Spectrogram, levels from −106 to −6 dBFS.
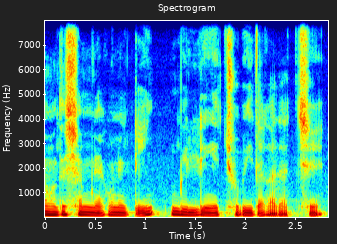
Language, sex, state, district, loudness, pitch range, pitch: Bengali, male, West Bengal, Cooch Behar, -12 LUFS, 95-115 Hz, 105 Hz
